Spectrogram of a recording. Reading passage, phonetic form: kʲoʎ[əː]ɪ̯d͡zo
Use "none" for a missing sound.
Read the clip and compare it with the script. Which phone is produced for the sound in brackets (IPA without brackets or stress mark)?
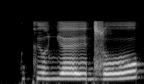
ɛː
